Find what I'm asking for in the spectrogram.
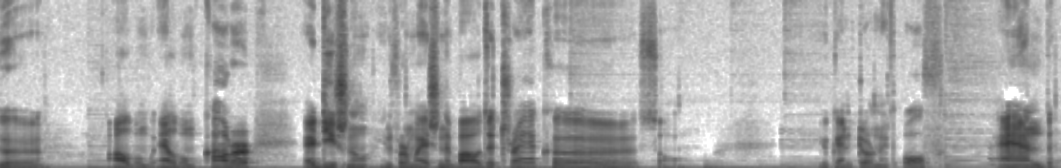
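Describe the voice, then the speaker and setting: A man presenting a product review, walking through features item by item in halting, non-native phrasing. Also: on the low side, a bit bright. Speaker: audio gear reviewer.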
